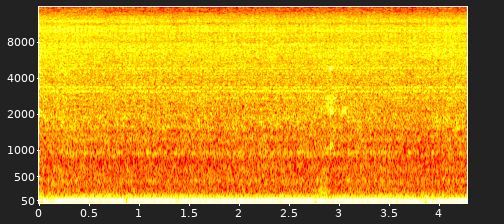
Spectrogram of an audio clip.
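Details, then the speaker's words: 1973 Dodge W200 truck, reportedly new engine, warming up after new gas tank, oil gauge reading 100 psi or more (possibly dummy gauge); deep steady low rumble, even beat, no knocks or misses; normal warm-up idle. "trying to build up a little bit of heat in it"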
